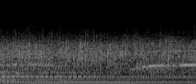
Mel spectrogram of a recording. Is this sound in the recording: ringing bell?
no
